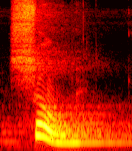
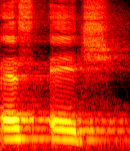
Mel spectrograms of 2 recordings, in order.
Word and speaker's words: Shuwb: These words, they come from the Hebrew word Shuwb. Shuwb is spelled S-H-U-W-B.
